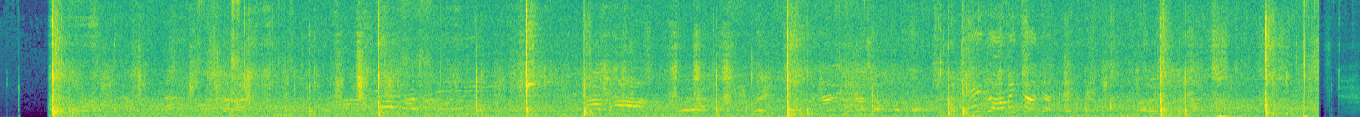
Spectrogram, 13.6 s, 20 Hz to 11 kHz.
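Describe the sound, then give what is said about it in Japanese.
Soft tennis balls being hit back and forth around 5 p.m. by a child and club team members practising under a coach: sharp, popping thwacks every second or two at an uneven rhythm, over a steady bed of chatter and background voices. “私の息子が12月26日に開催されるソフトテニスのクリスマスカップというという大会に参加するため、えー、コーチの指導のもとクラブチームのメンバーと一緒にボールを打ち合っている音です。”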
